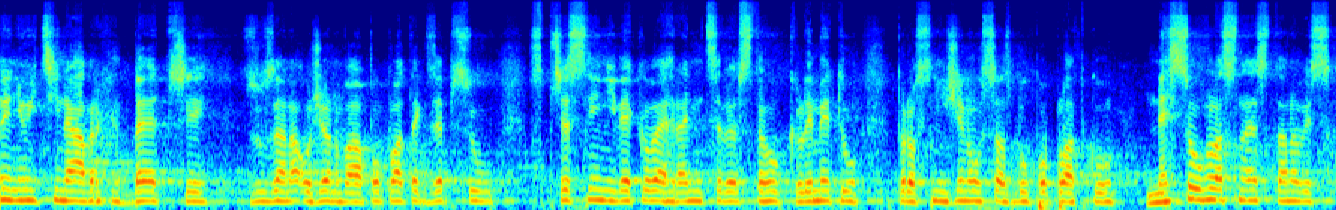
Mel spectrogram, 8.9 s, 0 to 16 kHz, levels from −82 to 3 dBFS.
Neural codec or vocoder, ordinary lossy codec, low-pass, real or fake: vocoder, 44.1 kHz, 128 mel bands every 512 samples, BigVGAN v2; Opus, 16 kbps; 14.4 kHz; fake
